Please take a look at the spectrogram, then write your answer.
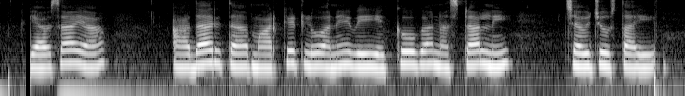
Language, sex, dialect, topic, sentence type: Telugu, female, Utterandhra, banking, statement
